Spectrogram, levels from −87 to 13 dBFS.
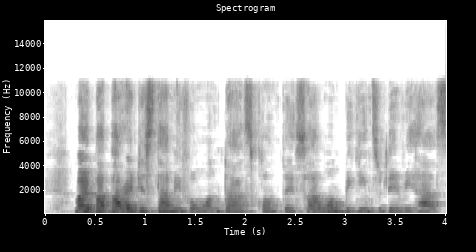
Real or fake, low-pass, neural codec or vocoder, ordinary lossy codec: real; 10.8 kHz; none; none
